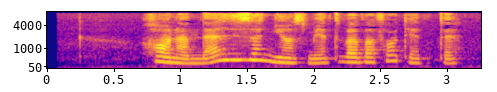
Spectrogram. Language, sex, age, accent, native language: Uzbek, female, 19-29, Toshkent shahri, Uzbek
